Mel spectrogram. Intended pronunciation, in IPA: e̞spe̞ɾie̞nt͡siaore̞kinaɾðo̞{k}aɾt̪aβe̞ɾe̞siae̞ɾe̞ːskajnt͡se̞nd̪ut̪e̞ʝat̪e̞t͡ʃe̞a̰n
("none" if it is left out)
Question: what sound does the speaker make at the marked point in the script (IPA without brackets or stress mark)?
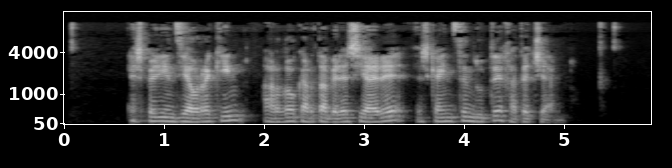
k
